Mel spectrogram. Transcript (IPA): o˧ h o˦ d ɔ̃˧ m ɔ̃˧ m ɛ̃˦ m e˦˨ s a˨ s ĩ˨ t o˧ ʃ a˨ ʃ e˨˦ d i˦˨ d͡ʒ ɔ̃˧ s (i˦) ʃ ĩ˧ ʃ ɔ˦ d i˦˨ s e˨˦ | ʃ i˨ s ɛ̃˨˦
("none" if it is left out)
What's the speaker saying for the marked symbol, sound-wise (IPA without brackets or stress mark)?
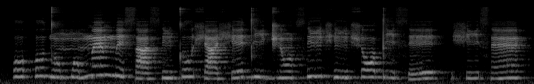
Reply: ĩ˦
